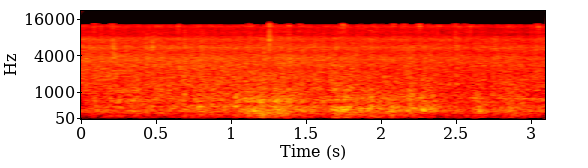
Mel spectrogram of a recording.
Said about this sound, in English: The sound of thunder has taken over the London skyline as tourists in London's Camden neighbourhood ran for shelter as rain poured down.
